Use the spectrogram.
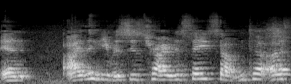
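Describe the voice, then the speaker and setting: Over noticeable background noise and audible room echo, a woman talks at a moderate pace in a high voice with lively intonation. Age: 50s. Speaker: mother reporting abuse to police. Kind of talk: police interview. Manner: agitated.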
